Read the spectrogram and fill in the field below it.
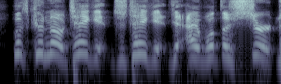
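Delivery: high-pitched mild panic; half-played panicky pleading; retold freak-out. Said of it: "I was, like, freaking out".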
